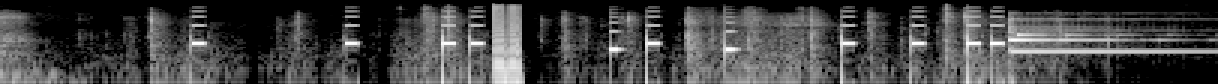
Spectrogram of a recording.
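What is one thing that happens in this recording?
Short electronic menu beeps blip one after another.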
